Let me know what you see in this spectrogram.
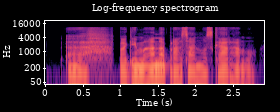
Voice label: indonesia, indonesian negative phrases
